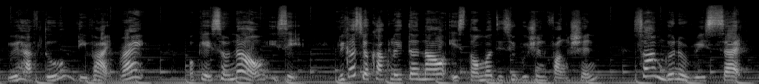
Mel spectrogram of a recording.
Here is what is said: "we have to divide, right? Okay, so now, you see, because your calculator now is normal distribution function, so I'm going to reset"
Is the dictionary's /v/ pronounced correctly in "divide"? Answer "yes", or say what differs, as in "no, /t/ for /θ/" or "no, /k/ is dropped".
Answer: yes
